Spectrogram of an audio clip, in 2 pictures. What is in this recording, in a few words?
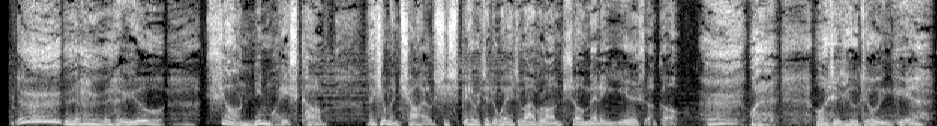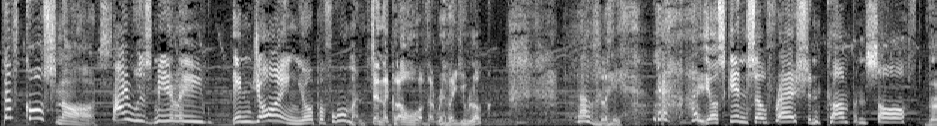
animation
